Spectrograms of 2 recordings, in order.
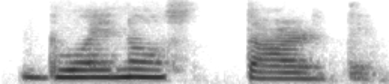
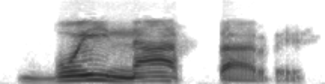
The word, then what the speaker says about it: buenas tardes: Buenos tardes. No, it's buenas tardes. Oh, Okay? bueno. Yeah. So buenos días, but buenas tardes.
